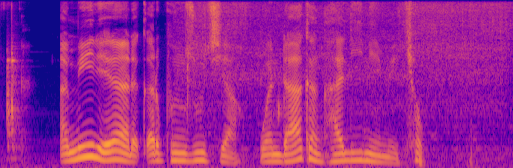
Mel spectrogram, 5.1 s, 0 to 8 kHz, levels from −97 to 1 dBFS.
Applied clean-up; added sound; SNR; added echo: none; Water; 15 dB; none.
